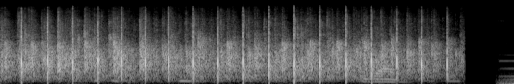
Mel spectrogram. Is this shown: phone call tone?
no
